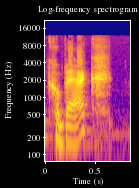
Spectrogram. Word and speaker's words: Quebec: So May 16th through the 19th, and that's in Quebec. – Mm-hmm. – Am I saying that right? You know, and, you are.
